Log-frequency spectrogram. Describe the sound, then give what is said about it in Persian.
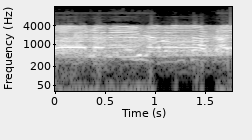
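Several raised voices shout and brawl over one another in a loud, unbroken commotion, heard on a live radio broadcast through a reporter's phone line. The sound is thin and harsh and barely pauses for about two seconds. “ضمن عذرخواهی بابت سر و صدایی که پخش شد در خدمت شما هستم.”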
